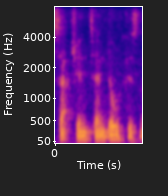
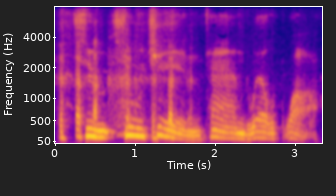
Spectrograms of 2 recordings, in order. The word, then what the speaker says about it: Sachin Tendulkar: And it's in a new stadium, 100,000 seaters, where Donald Trump tried to pronounce Sachin Tendulkar's name and got it absolutely mangled. Su-chin, tanned, well, qua.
